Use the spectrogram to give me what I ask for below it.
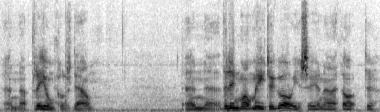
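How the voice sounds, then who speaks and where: A man's voice: on the low side, normal speed, creaky, a bit bright, slight background noise. A man, a coal miner talking plainly for an old documentary, his broad local speech full of little asides. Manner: plain-spoken, broad local speech, nervous before going on. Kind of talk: documentary interview.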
